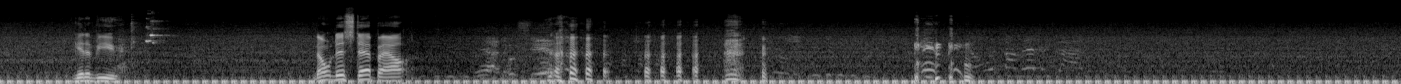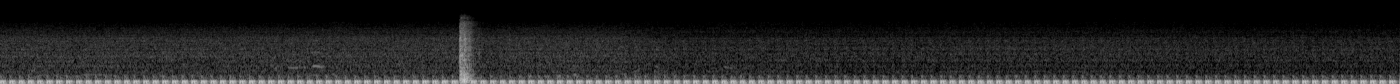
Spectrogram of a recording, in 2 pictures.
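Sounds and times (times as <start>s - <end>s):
engine idling: 0.0s - 28.0s
sharp knock: 18.6s - 18.9s.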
